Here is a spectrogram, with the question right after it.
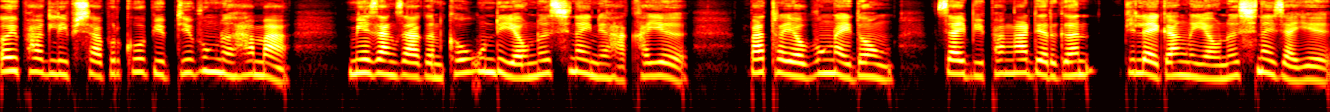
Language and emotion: Bodo, neutral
